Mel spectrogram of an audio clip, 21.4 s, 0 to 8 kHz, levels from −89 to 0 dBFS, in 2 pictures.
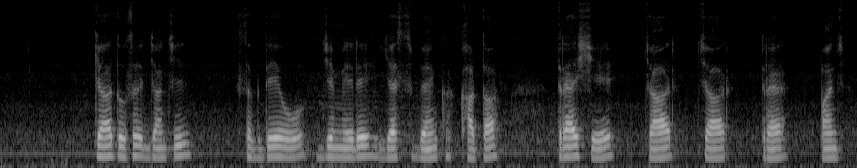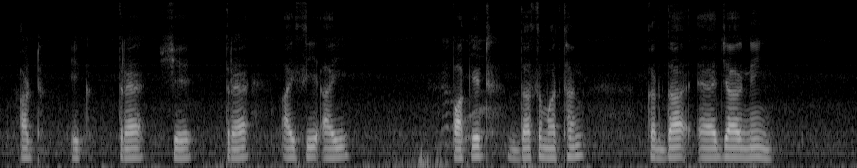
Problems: constant background noise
